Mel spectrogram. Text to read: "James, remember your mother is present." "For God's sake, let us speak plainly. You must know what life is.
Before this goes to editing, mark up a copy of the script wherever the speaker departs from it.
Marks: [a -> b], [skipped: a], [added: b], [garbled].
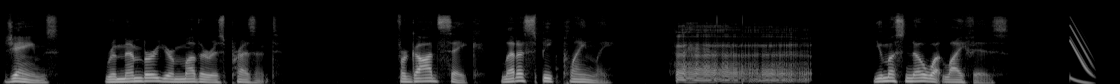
"James, remember your mother is present." "For God's sake, let us speak plainly. You must know what life is.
